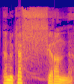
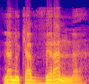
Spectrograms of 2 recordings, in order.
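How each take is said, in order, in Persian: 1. f همسه و فقط با نفس ادا میشه. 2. f جهر داره و مثل v ادا میشه. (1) "پس اون همسش باید بیاد" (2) "ما الان به ف در واقع جهر دادیم و خرابش کردیم و به واو فارسی تبدیل شد"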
